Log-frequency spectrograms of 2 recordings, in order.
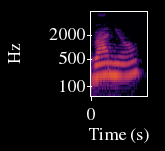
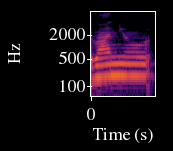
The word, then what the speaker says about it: baño: cocina, el dormitorio, el baño. Don't forget the ñ. It's pronounced like an N and a Y in English. So el baño, la bañera, el sótano, el techo, and then los quehaceres.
